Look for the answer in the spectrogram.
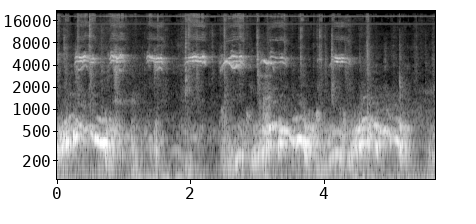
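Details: Female pigeon, unpaired for a long time, put back with her former mate; low rolling coos repeat about every one to two seconds, with thin high chirps overlapping throughout, indoors.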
